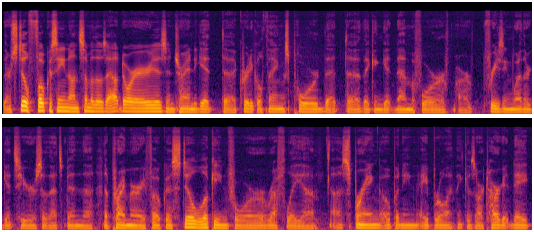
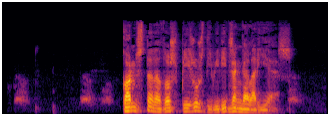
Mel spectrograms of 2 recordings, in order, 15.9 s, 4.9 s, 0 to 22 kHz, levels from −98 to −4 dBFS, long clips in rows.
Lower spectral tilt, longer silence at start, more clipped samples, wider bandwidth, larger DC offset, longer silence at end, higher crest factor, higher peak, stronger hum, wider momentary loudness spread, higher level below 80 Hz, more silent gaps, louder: about the same, -5.5 dB/octave vs -5.5 dB/octave; second, 0 s vs 0.2 s; neither; first, 15.5 kHz vs 11.5 kHz; neither; second, 0 s vs 0.5 s; about the same, 20 dB vs 24 dB; about the same, -6 dBFS vs -4 dBFS; neither; second, 11 LU vs 15 LU; first, -46 dBFS vs -56 dBFS; neither; about the same, -26 LUFS vs -26 LUFS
